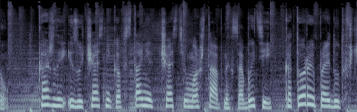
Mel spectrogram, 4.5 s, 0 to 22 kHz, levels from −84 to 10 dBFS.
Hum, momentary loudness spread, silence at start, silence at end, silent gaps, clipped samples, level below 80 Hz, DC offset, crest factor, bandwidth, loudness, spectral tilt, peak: none; 5 LU; 0 s; 0 s; none; under 0.1%; -38 dBFS; under 0.1%; 14 dB; over 20 kHz; -18 LUFS; -5 dB/octave; -4 dBFS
